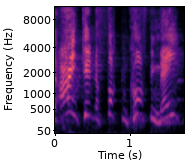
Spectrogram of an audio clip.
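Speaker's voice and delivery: high, loud Australian protest; indignant Aussie outburst; exasperated Australian. Retold or imitated. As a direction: cut in fast with an Australian accent. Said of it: "this Australian guy".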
